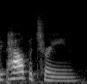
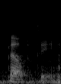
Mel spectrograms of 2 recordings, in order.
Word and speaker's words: Palpatine: Because she's not going to say, I'm Rey Palpatine. You know? That's not going to go over well. Definitely not gonna say that. How do you pronounce it again? Palpatine.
